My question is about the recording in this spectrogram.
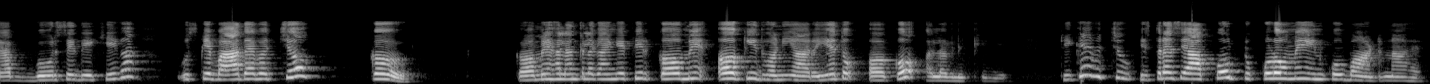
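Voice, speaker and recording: A woman teaching young children a worksheet step by step, patient and explaining slowly, often checking that they follow. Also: on the high side, a bit bright, highs cut off.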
